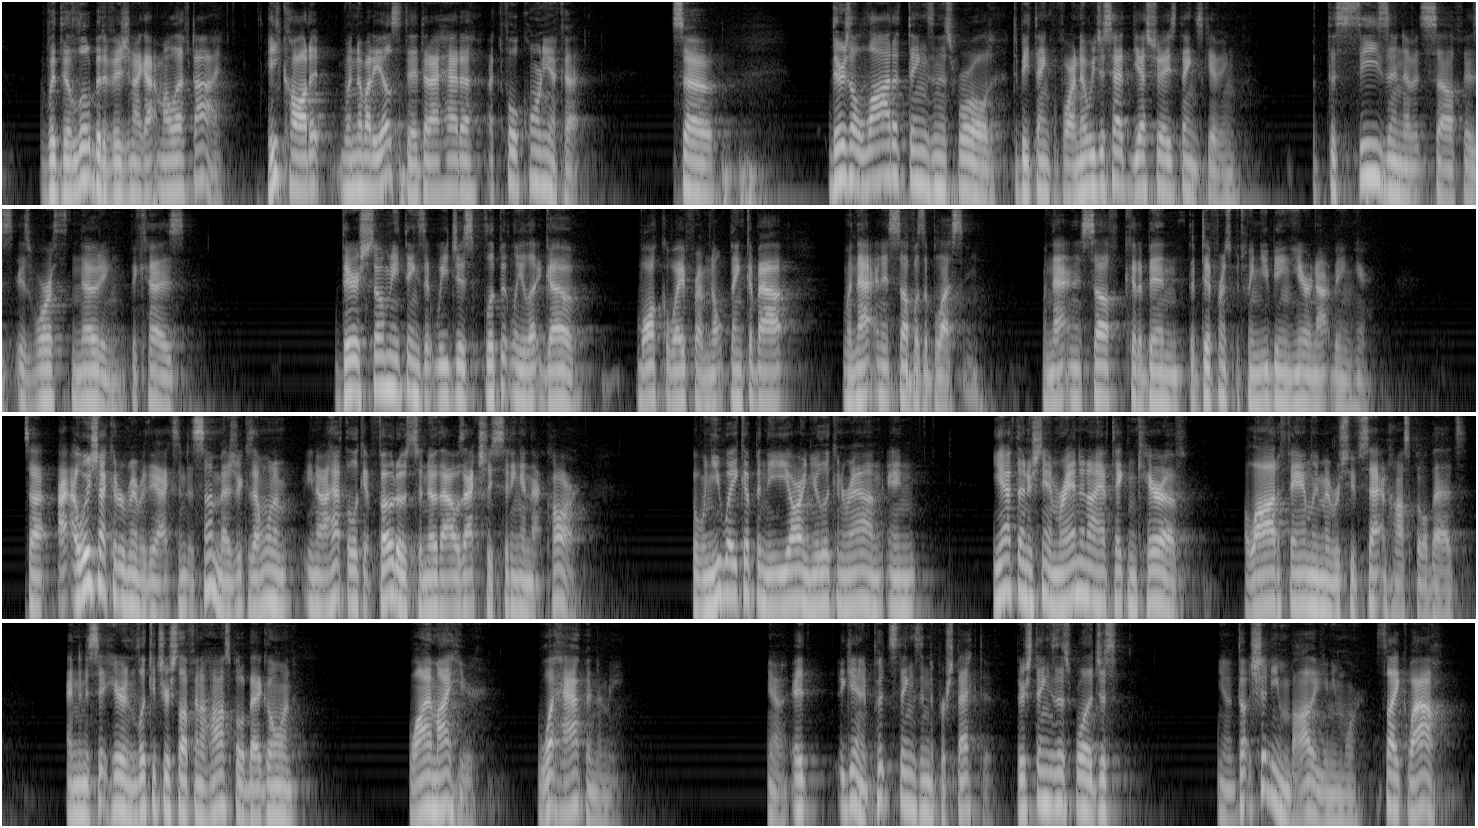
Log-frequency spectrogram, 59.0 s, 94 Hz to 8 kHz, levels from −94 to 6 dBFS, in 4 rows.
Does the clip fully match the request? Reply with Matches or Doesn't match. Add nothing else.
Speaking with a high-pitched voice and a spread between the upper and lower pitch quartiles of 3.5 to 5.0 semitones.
Doesn't match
